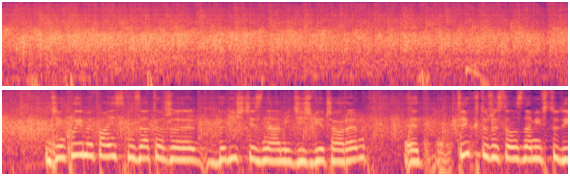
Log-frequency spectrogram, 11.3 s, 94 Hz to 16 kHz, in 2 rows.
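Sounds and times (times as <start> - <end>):
studio audience applause at an evening radio concert event: 0.0 - 11.0
speech: 6.1 - 11.3.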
